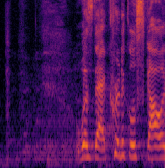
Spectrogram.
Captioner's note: audience laughs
